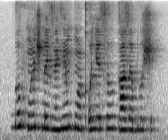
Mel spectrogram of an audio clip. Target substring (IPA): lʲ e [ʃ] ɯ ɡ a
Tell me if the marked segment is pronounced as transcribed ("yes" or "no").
no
